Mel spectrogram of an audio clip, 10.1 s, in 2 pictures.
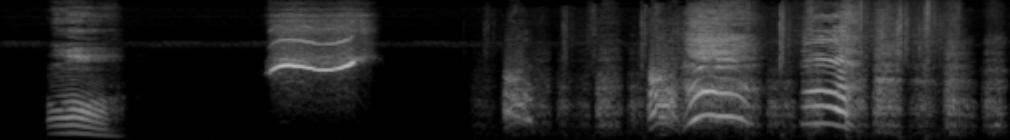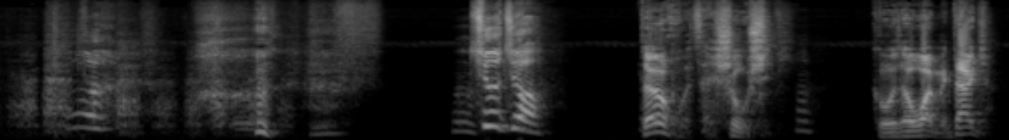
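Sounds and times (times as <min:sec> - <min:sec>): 
speech: 0:00.2 - 0:00.7, 0:05.4 - 0:10.0
high whistling tone: 0:01.3 - 0:02.0
dog whiny yelping barks: 0:02.4 - 0:04.5
dog panting: 0:02.4 - 0:06.8.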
